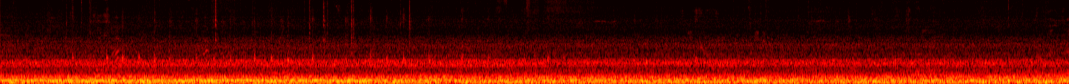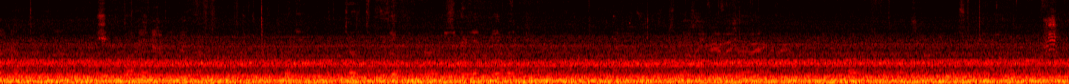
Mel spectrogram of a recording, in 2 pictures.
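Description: Jet airliner cabin noise from the turbofan engines during descent: a loud, steady rumble with a low hum and a faint higher whine. The hum shifts slightly about six seconds in.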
